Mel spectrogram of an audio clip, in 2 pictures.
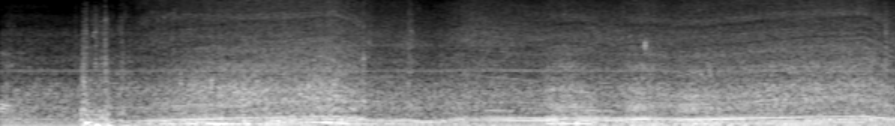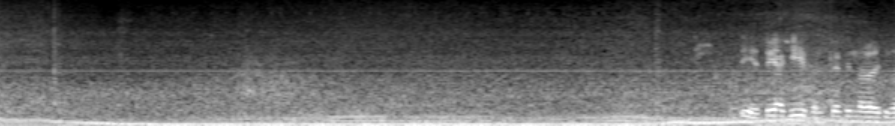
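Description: A car engine revs, rising and falling in pitch as the car speeds up and slows down.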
